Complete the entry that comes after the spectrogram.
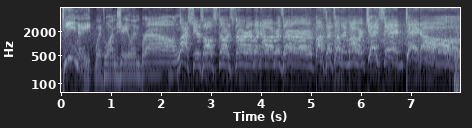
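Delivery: sports announcer. Acted. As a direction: call the name out to the arena. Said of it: "if I were introducing some players".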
